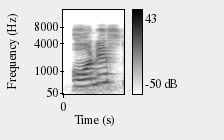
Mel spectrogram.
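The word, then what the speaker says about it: honest: और का प्रयोग करेंगे ऑनेस्ट में हा साइलेंट है और शुरुआत का जो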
